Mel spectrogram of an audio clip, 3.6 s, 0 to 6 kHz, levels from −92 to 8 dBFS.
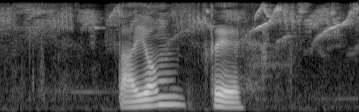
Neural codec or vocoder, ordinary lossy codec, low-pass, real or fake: none; none; 5.4 kHz; real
